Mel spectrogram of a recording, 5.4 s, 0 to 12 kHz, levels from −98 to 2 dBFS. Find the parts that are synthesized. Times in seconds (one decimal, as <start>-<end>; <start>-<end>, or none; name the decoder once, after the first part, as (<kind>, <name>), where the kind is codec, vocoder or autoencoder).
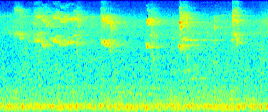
none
